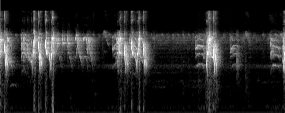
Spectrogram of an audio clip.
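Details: Bar-winged prinia in full song, played to make rival birds answer: dense, high, scratchy twitters in two long bursts, followed by shorter chirping phrases and a thin sustained high whine underneath.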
